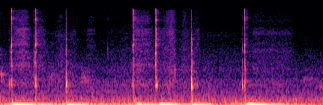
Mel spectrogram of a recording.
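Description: Computer mouse clicking: a string of short, sharp single clicks, irregularly spaced, about two a second, over a faint low hum.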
